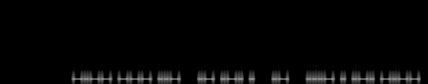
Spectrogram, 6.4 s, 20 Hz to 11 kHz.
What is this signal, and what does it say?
Morse code, heard as a keyed tone, about 28 wpm, 700 Hz. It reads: YOU ARE A VERY
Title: Sentences from Top 1100 Words 28wpm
